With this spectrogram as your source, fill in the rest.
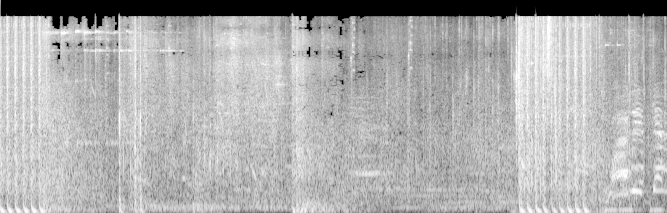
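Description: Rapid gunfire rattles in short, loud bursts.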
